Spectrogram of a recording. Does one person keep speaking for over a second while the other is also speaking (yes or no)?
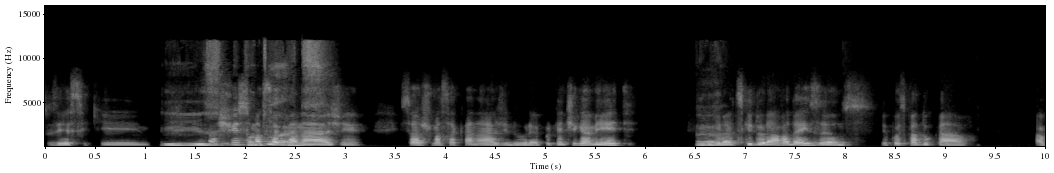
yes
